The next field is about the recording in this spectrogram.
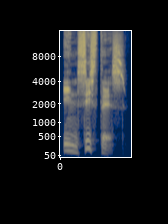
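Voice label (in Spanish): "insistes", Spanish, male; mekanta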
